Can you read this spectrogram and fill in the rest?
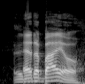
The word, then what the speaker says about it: Adebayo: Adebayo. – Adebayo.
